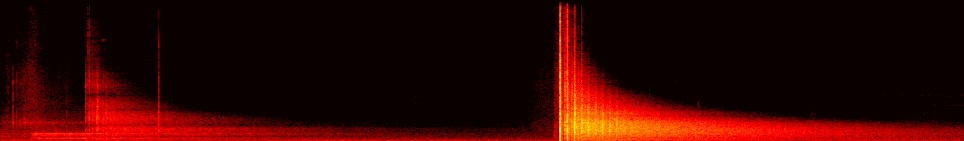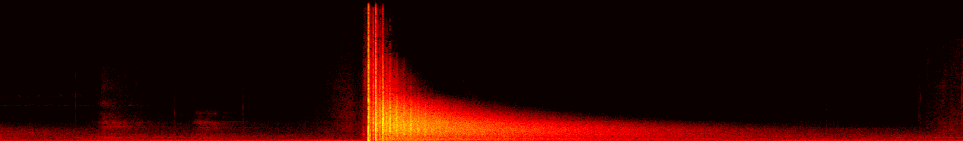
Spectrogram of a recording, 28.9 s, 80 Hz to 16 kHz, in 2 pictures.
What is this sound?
teufelsberg dome 3
recording made inside a disused radar dome at a derelict cold-war radio station in berlin, germany.
various knocks, claps and hits were made in the space to create interesting echo and reverb effects.
trimmed sections of this recording make interesting source files for convolution reverbs.
bang, clap, echo, field-recording, hall, reverb, space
